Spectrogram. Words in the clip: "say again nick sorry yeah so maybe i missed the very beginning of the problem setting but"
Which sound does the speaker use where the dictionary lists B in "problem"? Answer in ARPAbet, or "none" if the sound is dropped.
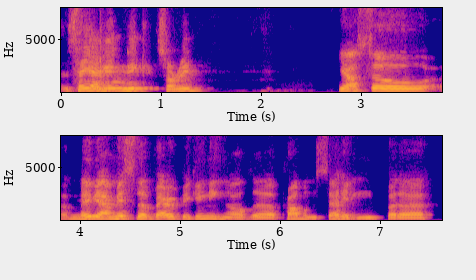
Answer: B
